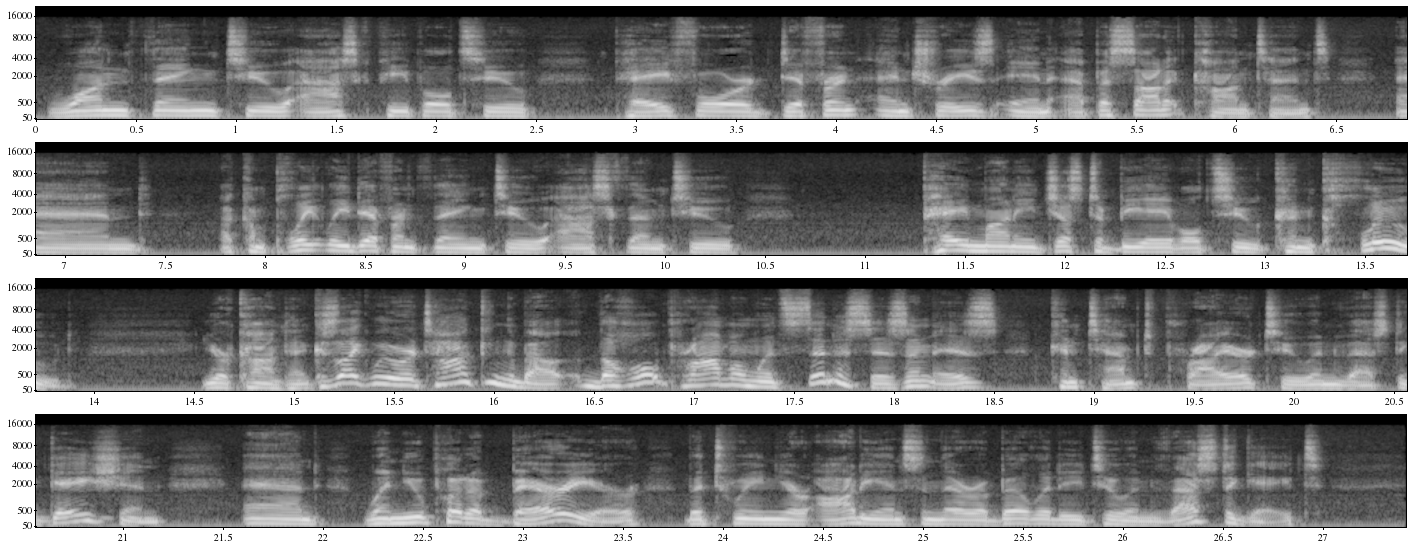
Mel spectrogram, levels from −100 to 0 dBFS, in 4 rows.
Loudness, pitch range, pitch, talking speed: -20 LUFS, 95-125 Hz, 110 Hz, 135 wpm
